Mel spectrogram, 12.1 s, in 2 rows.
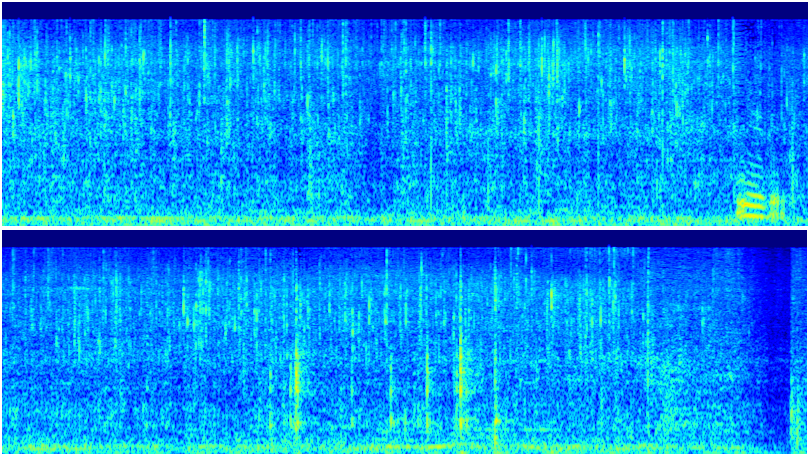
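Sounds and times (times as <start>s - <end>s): oil sizzling: 0.0s - 12.0s
sharp pops and crackles: 7.9s - 10.0s.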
